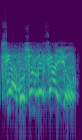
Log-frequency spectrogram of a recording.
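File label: Italian near waypoint mood med, speech; War Thunder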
